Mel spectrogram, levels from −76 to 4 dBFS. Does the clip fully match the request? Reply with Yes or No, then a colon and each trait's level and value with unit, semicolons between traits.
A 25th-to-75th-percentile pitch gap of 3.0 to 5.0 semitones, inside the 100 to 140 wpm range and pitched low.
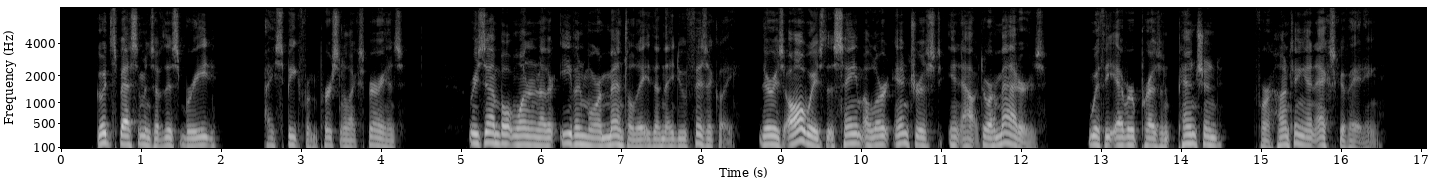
Yes: average, 3.6 semitones; slow, 135 wpm; low, 120 Hz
